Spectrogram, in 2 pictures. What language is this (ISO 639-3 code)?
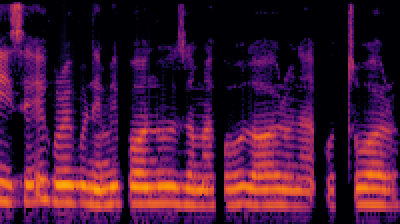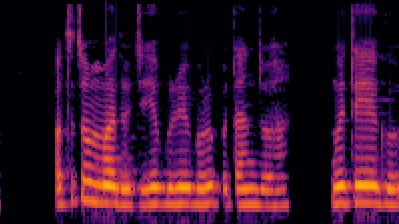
ibo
